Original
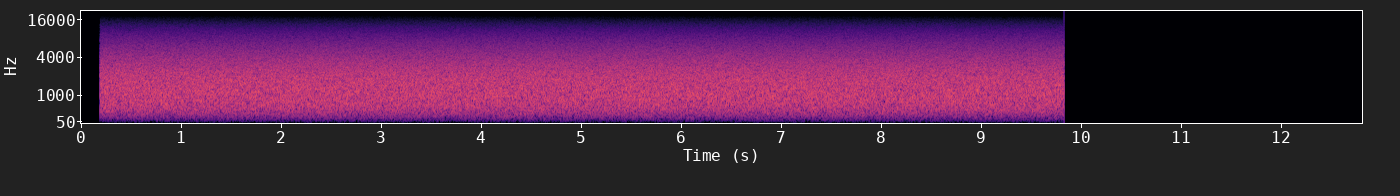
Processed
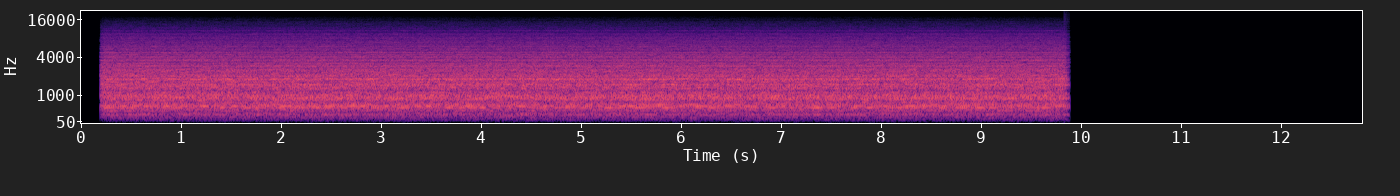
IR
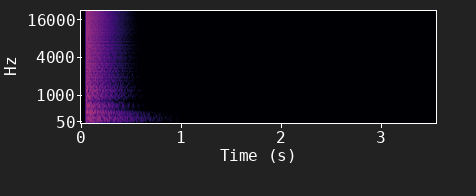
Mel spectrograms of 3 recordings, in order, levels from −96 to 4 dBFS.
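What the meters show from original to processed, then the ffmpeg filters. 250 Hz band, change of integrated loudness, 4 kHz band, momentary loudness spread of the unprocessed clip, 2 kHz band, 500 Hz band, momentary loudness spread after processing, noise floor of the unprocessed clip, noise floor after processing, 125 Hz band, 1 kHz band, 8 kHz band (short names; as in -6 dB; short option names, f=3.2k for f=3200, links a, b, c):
+2.0 dB, -0.5 dB, -1.0 dB, 0 LU, -0.5 dB, +3.5 dB, 1 LU, under -85 dBFS, under -85 dBFS, n/a, -0.5 dB, -0.5 dB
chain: -filter_complex "[1:a]atrim=start_sample=2205,atrim=end_sample=3969,asetrate=66150,aresample=44100[a];[0:a][a]afir=irnorm=-1:irlink=0"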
